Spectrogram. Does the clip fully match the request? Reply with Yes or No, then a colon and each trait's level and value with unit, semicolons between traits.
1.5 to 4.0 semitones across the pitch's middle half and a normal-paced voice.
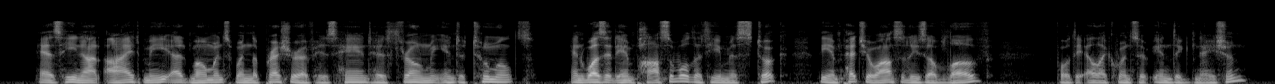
Yes: average, 3.5 semitones; average, 160 wpm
